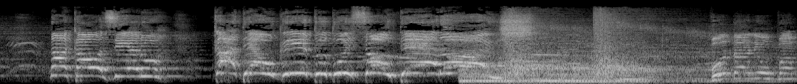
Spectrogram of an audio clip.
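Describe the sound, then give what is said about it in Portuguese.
Loud voices yell and whoop in bursts, then a dense crowd roar swells with a steady low rumble underneath before the shouting picks up again. “Agora eu só quero escutar o gritinho das”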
